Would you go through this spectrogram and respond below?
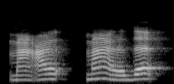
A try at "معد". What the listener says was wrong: மஅத. நீட்ட வேணாம். மஅத இல்ல, மஅத.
